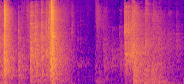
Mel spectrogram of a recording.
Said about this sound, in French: Vous descendez l'escalier, juste à l'étage du dessous, il y a écrit euh, bloc de chirurgie réfractive et euh, vous poussez la porte et vous attendez là,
